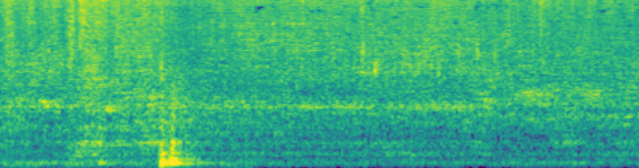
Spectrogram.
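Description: Kitchen tap running in a steady stream onto apples in a stainless steel sink, with a single dull thump about a second in.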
